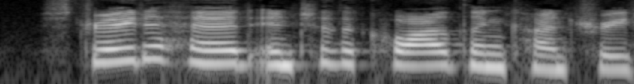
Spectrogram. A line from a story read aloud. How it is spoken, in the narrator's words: she answered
